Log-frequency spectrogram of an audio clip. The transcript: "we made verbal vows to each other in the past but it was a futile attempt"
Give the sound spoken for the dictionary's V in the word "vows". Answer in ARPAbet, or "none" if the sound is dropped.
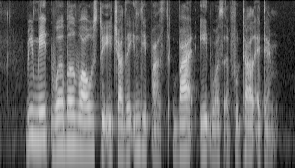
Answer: W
